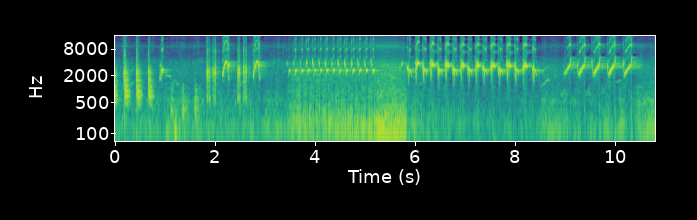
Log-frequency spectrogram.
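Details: Black-winged myna singing as a lure for other mynas. Several sharp notes, then a rapid buzzy rattle, then loud chattering series of metallic notes and upward-swept whistles.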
